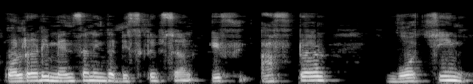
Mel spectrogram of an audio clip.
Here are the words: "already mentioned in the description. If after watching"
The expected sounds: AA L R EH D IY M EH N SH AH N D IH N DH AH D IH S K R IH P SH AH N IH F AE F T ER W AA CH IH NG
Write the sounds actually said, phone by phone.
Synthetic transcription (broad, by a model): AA L R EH D IY M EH N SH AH N IH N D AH D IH S K R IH P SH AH N IH F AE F T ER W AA CH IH NG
